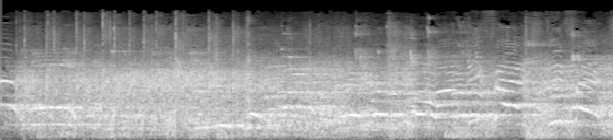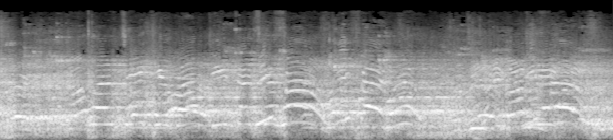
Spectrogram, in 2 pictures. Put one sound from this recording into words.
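A man shouts from the sideline.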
